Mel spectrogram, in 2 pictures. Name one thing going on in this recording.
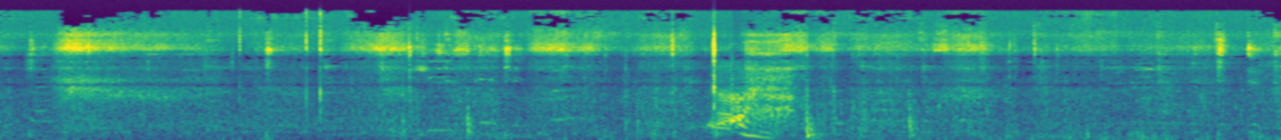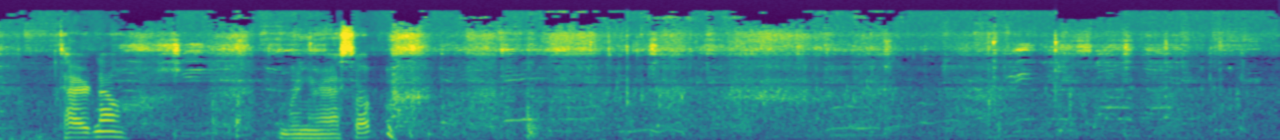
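Wind blows steadily over open water outdoors.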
